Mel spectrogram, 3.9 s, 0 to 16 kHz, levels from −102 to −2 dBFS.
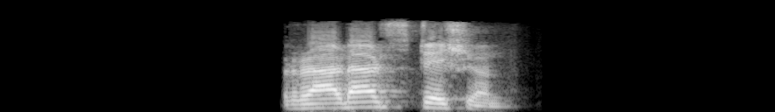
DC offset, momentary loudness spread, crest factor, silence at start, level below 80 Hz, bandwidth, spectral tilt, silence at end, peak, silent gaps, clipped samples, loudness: under 0.1%; 15 LU; 16 dB; 1.45 s; -62 dBFS; 8.2 kHz; -2.5 dB/octave; 1.35 s; 0 dBFS; none; under 0.1%; -12 LUFS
